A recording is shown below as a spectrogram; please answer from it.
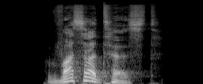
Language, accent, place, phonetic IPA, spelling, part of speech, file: German, Germany, Berlin, [ˈvasɐtəst], wassertest, verb, De-wassertest.ogg
- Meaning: inflection of wassern: 1. second-person singular preterite 2. second-person singular subjunctive II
